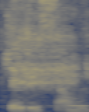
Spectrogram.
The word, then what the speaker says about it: J.D. Salinger: I love this quote by J.D. Salinger. Is that how you say it? Catcher in the Rye author? – Yeah. – J.D. Salinger.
